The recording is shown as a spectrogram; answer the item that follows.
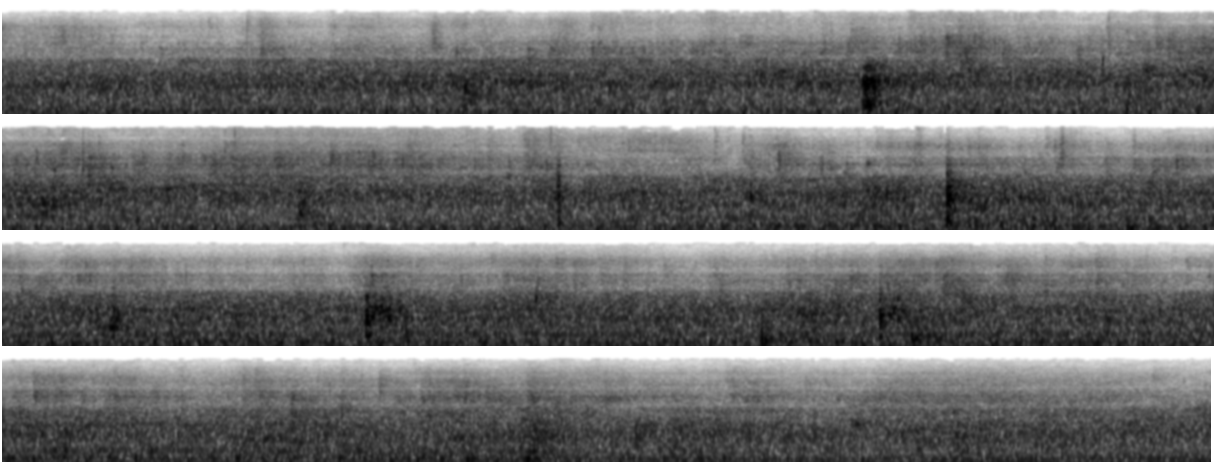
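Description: Steady background noise with a few scattered short knocks, a couple of seconds apart and in no regular beat.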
